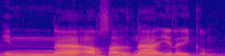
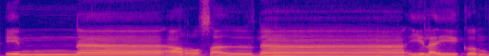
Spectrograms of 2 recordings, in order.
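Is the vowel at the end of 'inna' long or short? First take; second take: short; long. First: The final vowel of inna is cut short. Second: The final vowel of inna is held long. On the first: The speaker calls it wrong. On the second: The speaker calls it right. "Inna harus panjang ya"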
